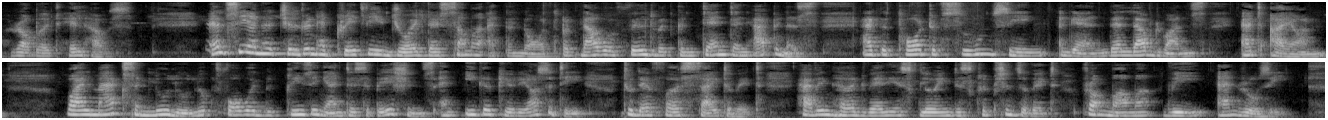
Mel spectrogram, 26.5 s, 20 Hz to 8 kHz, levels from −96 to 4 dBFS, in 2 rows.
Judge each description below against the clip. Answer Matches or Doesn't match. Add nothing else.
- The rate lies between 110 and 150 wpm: Matches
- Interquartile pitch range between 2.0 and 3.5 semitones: Doesn't match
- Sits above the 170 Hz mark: Matches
